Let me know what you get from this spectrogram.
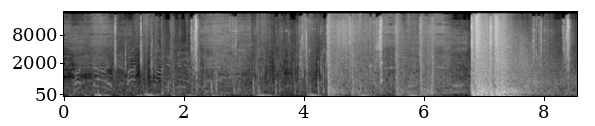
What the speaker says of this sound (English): an insanely powerful shotgun. Like, absolutely insanely powerful. Which, hopefully, I'm about to demonstrate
